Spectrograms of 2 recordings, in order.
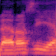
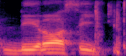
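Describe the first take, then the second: First: The first vowel is an a sound. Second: The first vowel is an i sound. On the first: The speaker calls it wrong. "Bukan darosi ya" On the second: The speaker calls it right.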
